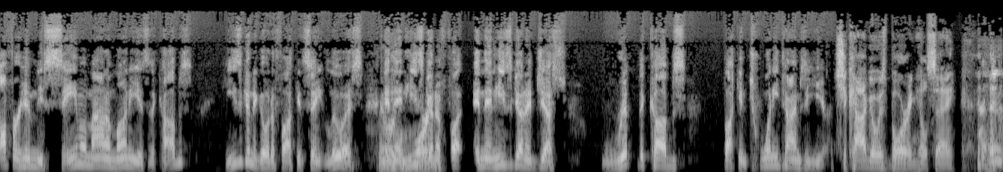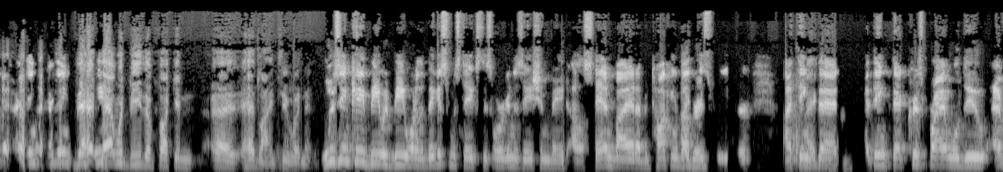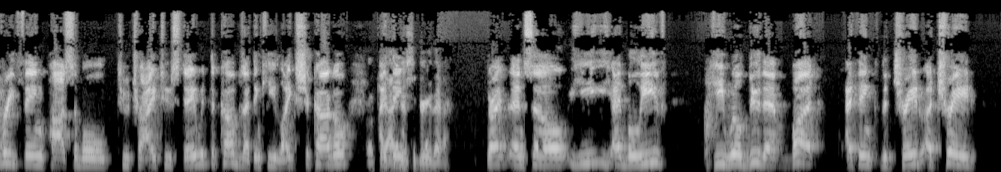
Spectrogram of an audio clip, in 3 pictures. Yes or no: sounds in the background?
no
